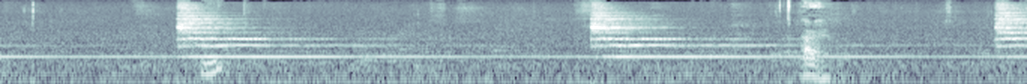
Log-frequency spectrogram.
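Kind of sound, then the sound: signal or alarm, bell ringing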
